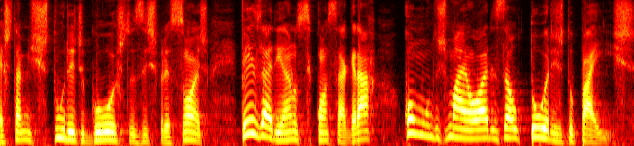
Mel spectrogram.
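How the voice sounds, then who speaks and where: A high-pitched male voice at a moderate pace, with very wide pitch swings, dry and close with no echo. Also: very clean recording, silent background. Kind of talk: TV program narration.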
